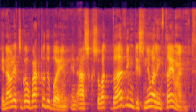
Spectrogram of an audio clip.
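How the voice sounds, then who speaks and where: A man's moderately paced speech in a non-native accent, with very wide pitch swings. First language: not English. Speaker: neuroscientist giving a talk. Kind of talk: conference talk.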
